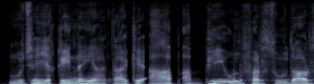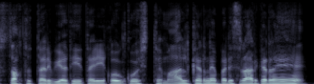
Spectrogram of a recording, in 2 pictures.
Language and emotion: Urdu, disgusted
